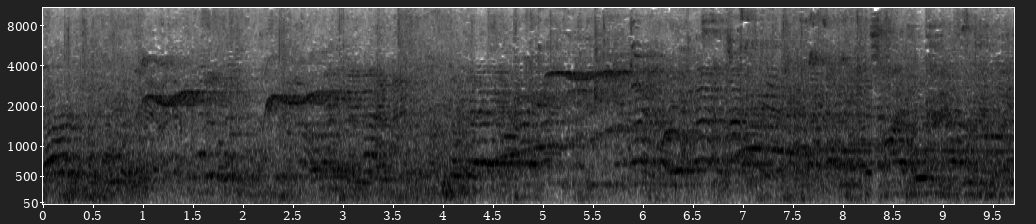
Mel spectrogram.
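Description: Young men call out across an echoing hall.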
